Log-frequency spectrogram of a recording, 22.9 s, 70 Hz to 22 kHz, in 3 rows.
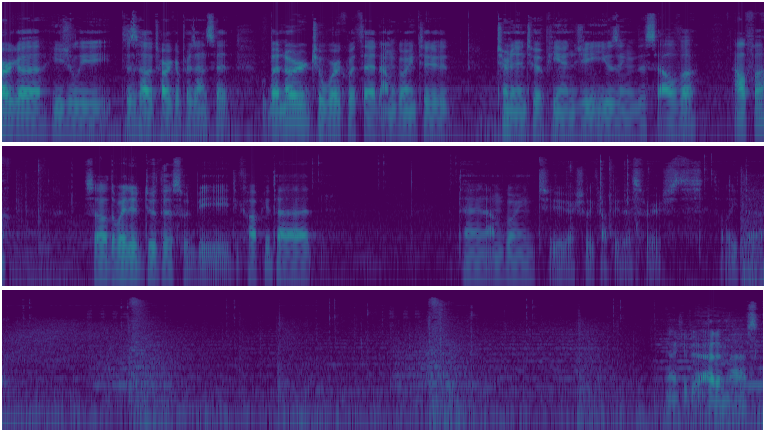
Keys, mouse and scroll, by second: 7.9 ctrl+a, 9.2 c, 10.8 click, 13.2 ctrl+a, 13.6 ctrl+c, 13.9 ctrl+v, 14.4 click, 14.7 right click, 15.5-17.5 drag, 18.8 ctrl+a, 19.5 ctrl+c, 20.5 click.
